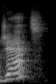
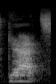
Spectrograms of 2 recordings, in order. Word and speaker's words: GATS: It's not JATS, it's GATS.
